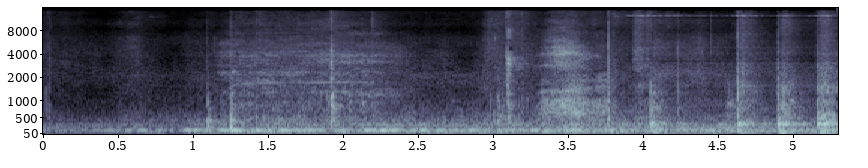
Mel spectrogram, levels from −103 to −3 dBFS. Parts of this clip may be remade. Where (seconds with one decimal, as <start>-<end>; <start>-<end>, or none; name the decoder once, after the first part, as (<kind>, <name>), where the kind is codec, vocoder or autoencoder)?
3.9-5.3 (codec, SNAC)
